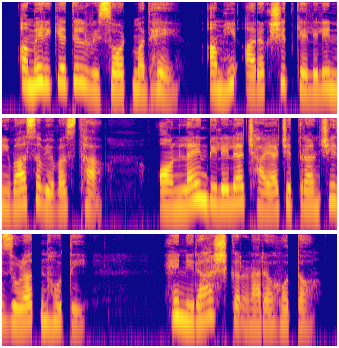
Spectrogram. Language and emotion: Marathi, sad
